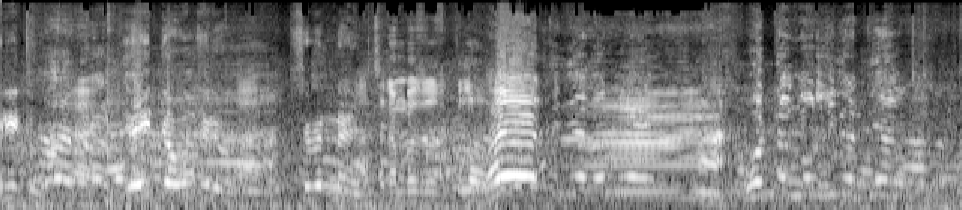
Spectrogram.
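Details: Small calves about five to six months old at a market in Bangladesh, with several short rising-falling moos mixed with men talking and crowd chatter.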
